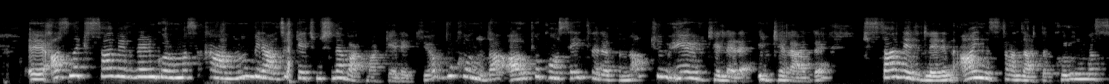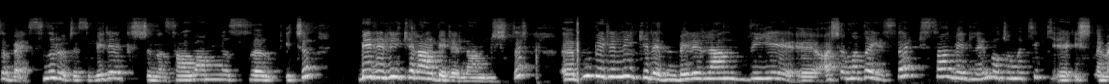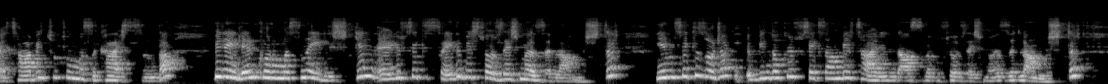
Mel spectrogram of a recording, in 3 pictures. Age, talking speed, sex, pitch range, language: 30-49, 110 wpm, female, 205-325 Hz, Turkish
